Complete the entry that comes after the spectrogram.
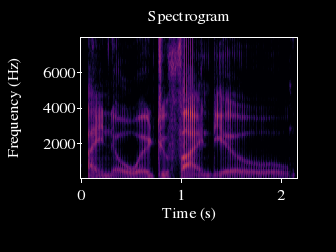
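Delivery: mock threat. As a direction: play the movie villain, teasing. Joking threat to a chat viewer.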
